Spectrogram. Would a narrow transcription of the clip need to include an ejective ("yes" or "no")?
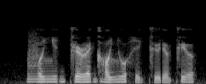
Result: no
